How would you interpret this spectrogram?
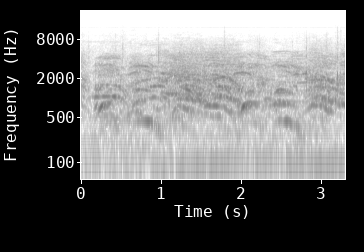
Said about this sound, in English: Buzz in this ballpark. Nice crowd on hand.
